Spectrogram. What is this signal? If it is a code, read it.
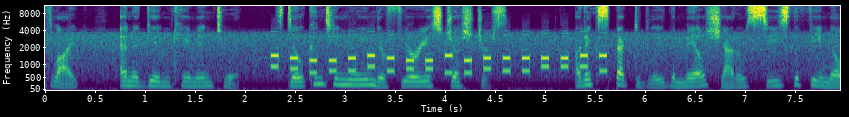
DTMF, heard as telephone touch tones, dialled by machine, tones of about 80 ms, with speech in English. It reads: #8145#5773185500#6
